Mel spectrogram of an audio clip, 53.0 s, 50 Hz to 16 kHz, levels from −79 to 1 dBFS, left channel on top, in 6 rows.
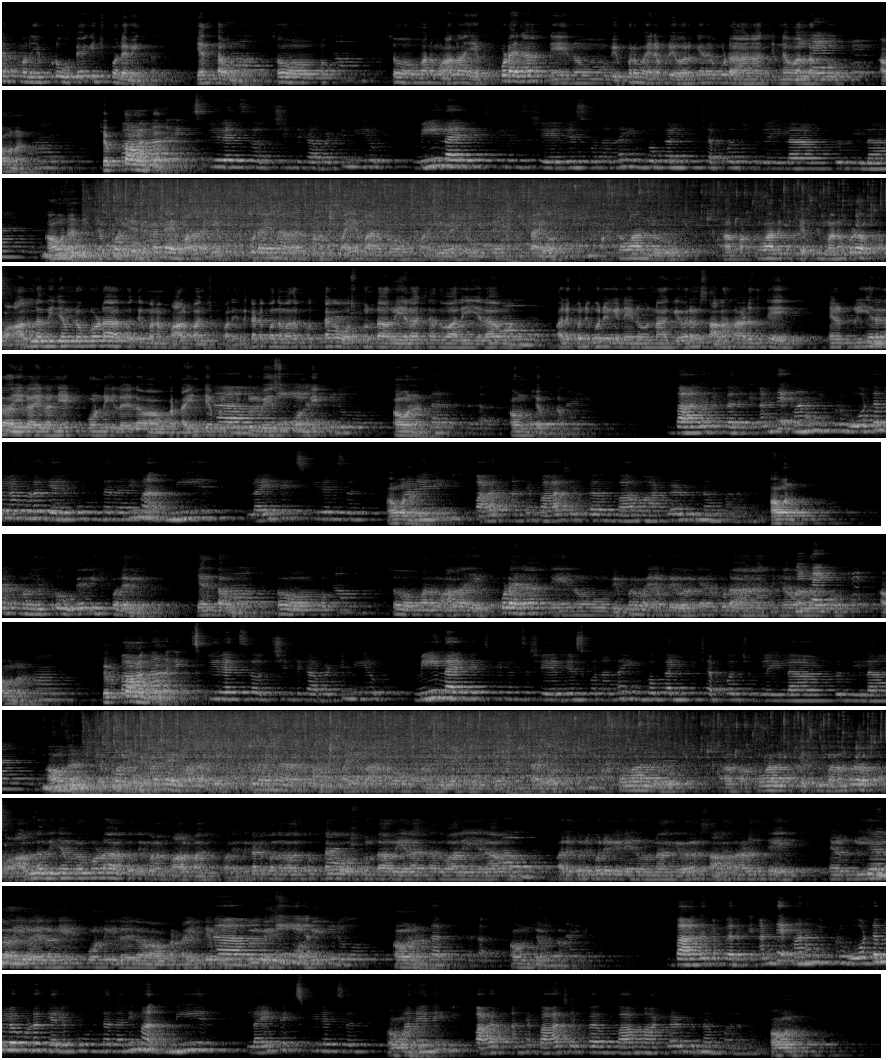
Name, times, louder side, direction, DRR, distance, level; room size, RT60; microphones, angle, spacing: voice 1, 0.0-1.4 1.9-3.3 3.9-8.4 8.8-9.1 9.8-10.5 18.1-19.9 20.2-23.3 23.8-24.5 24.9-31.7 32.1-34.4 34.8-38.6 39.3-39.7 40.4-41.0 48.1-48.4 51.9-52.1, left 2 dB, 55° left, 4 dB, 0.7 m, -33 dB
voice 2, 7.9-8.2 8.5-8.6 9.2-9.5 10.0-10.5 10.9-12.6 13.0-18.0 18.8-19.3 23.4-23.6 24.3-24.4 29.8-29.9 31.5-31.8 35.2-35.6 37.5-39.0 39.7-39.8 40.0-40.2 40.6-41.2 42.1-46.3 46.7-47.8 48.2-48.6 48.9-51.8, right 1 dB, 35° right, 1 dB, 0.9 m, -35 dB
Toilet flush, 18.1-26.7, right 1 dB, 5° right, 0.5 m, -35 dB
6.9 x 5.5 x 2.6 m, 1.1 s
head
